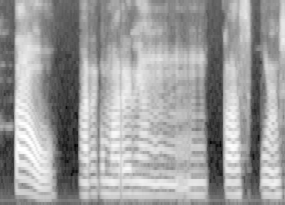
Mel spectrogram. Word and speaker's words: tau: kata lainnya adalah torsi kalau disimbolkan itu bacanya adalah tahu Maret kemarin yang khas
